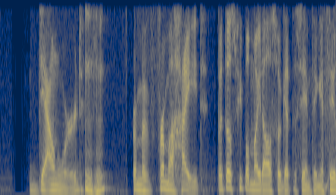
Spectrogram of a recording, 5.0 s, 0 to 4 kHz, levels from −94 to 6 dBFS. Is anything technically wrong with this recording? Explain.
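Yes. Two faults affect this speech clip.

The first is clock drift between sender and receiver, present throughout. The sender's clock runs roughly one percent slow relative to the receiver. The jitter buffer keeps draining, so the receiver has to repeat short pieces to stay fed. This produces small timing hiccups at uneven intervals across the whole clip. There are brief doubled fragments and slight stumbles in the flow of the speech, not one obvious break.

The second is a short stall from a late packet, from 3.23 to 3.28 s. A packet missed its due time and the jitter buffer ran empty. The receiver stretched the last sound for about 27 ms until the packet arrived, then carried on from the same point. Nothing is lost, but playback now sits 27 ms later. It sounds like a sound held slightly too long, with a faint buzz or dip. The call path is band-limited G.711, with nothing above 4 kHz.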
